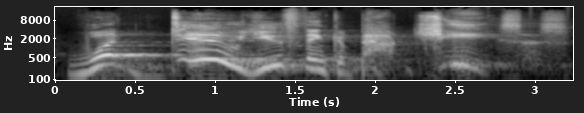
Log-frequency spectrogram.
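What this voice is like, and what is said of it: Drawn-out impression of a pastor. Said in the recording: “he says it a lot cooler than I'm saying it. He draws it out. ... I'm not even sure that was a good impression”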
